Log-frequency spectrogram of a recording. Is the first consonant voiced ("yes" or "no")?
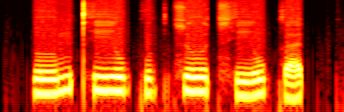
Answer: yes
